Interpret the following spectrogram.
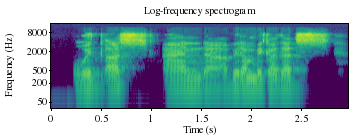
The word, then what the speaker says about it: Abhirambika: We have Abhirambika with us, and Abhirambika, that's how we pronounce your name.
